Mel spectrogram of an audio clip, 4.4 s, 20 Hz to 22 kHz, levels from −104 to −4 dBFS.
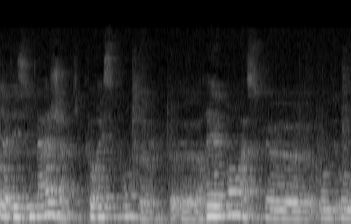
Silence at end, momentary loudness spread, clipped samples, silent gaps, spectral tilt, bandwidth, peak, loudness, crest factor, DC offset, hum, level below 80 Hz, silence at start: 0 s; 11 LU; under 0.1%; none; -10 dB/octave; 7.8 kHz; -20 dBFS; -37 LUFS; 16 dB; under 0.1%; none; -62 dBFS; 0 s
